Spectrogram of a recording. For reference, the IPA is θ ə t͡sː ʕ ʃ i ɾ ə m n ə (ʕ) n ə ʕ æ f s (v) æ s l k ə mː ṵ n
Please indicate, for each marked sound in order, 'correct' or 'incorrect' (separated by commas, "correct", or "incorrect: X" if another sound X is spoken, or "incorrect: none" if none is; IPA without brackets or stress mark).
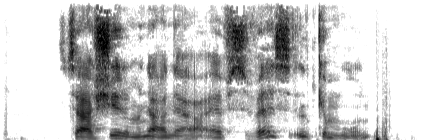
correct, correct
